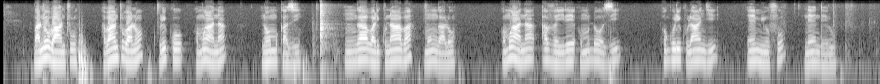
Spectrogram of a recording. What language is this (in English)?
Soga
